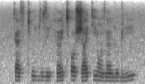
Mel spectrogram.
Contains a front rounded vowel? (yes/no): no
